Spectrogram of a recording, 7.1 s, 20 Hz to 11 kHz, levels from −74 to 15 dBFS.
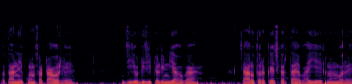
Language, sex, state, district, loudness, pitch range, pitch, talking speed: Hindi, male, Chhattisgarh, Balrampur, -30 LUFS, 115-125 Hz, 120 Hz, 170 wpm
